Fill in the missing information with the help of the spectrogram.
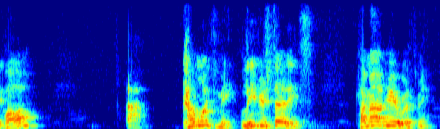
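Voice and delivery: a hint of the father calling the boy out of class; dad calling son. Father calling son away from homeschool, lightly voiced and eager.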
